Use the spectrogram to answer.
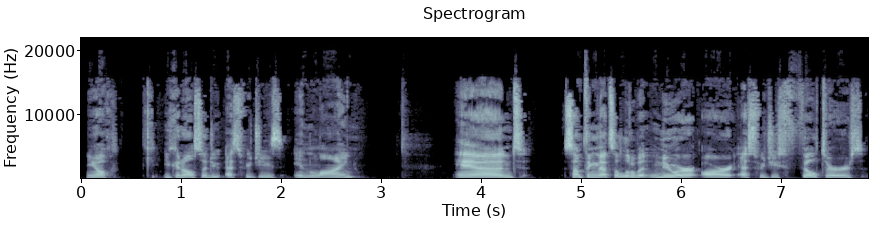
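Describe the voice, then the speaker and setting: A young woman answering viewer questions about web design in a casual, relaxed screen-share lesson, explaining step by step. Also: low-pitched.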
